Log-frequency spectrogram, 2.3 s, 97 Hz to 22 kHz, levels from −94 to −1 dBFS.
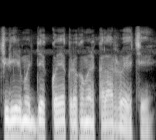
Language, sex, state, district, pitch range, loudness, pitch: Bengali, male, Assam, Hailakandi, 95-105 Hz, -13 LUFS, 95 Hz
